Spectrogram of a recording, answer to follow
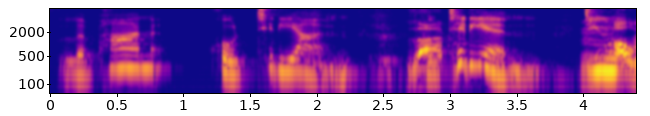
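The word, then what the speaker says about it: Le Pain Quotidien: Is it La Pan Quante Dang? Yeah. Dang. Although there's a new trick that Carney taught me, so it's Le Pan Quotidien.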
